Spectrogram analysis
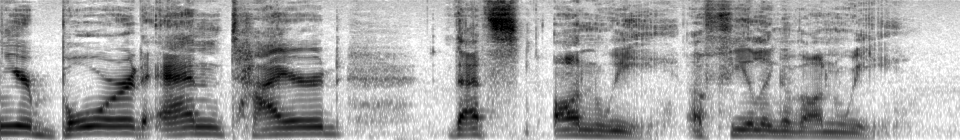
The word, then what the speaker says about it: ennui: Can anyone phonetically guess what it should sound like? The word is ennui.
